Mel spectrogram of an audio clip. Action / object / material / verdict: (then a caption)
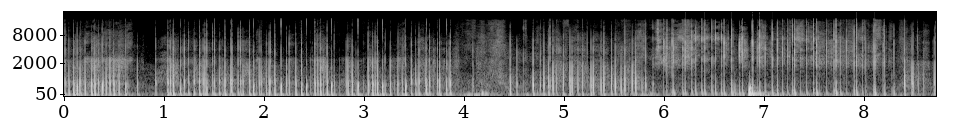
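tap / cardboard box / cardboard / none. A long, narrow, hollow white cardboard product box is held in one hand and tapped and scratched with short natural fingernails and fingertips. Dense runs of quick, dry taps and scratchy rustles come with a hollow low thump under them. Near the end, the sound turns to brighter, lighter scratching.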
